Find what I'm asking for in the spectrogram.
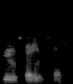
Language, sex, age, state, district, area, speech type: Tamil, male, 18-30, Tamil Nadu, Nilgiris, urban, conversation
